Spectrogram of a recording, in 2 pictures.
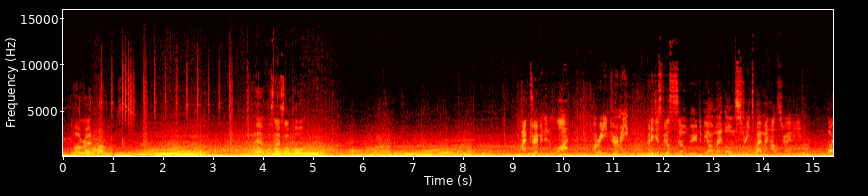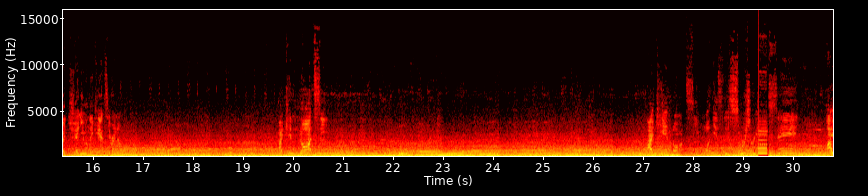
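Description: Porsche GT3 RS's naturally aspirated flat-six, heard from inside the cabin under hard acceleration: the engine's pitch rises several times in quick succession through the first few seconds as it pulls through the gears, then settles to a steadier drone at speed.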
